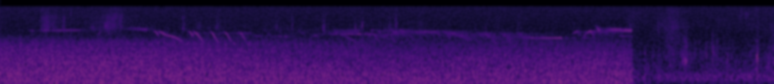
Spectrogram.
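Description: Faint outdoor ambience: a steady rushing noise with a small bird calling over it in thin high chirps, including a quick run of falling notes about a second and a half in. The rushing noise stops abruptly about six seconds in, leaving only the quiet high calls.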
